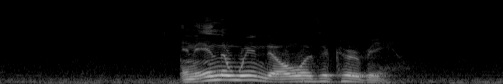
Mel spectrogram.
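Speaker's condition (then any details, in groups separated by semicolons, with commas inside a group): Cerebral palsy; since birth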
